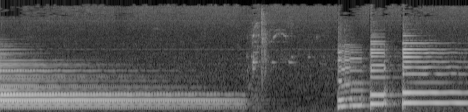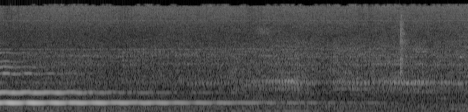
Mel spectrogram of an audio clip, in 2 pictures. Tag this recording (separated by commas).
Electric guitar, Plucked string instrument, Musical instrument, Guitar, Music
